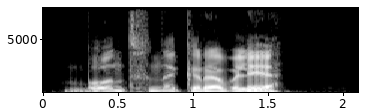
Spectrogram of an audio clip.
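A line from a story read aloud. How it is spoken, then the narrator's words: Feigned mocking question. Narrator (Russian): насмешливо уточнил помощник, хотя на самом деле ему было вовсе не до смеха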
